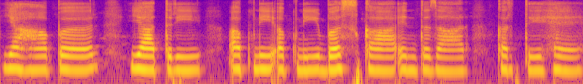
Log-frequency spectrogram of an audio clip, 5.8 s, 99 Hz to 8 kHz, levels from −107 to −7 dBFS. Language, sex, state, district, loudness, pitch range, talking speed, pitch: Hindi, female, Himachal Pradesh, Shimla, -19 LUFS, 205-220 Hz, 105 wpm, 210 Hz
